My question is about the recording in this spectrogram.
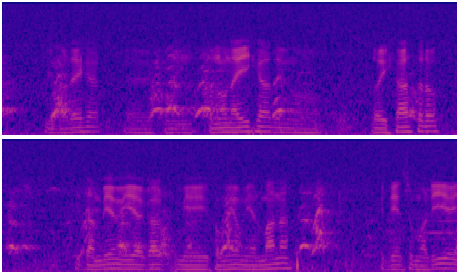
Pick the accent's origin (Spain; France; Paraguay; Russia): Paraguay; now in Argentina; yo en mi caso soy extranjero, soy paraguayo y tengo amigos acá en el barrio que son paraguayos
